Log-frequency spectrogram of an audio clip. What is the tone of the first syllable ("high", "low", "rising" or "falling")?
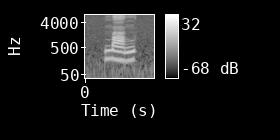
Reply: low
